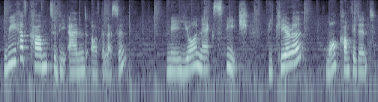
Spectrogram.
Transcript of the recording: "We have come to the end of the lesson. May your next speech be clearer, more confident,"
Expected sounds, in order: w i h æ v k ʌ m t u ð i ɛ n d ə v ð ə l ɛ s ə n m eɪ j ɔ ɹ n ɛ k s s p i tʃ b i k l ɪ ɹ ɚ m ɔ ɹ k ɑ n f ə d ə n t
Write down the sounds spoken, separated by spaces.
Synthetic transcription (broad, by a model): w i h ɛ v k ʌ m t u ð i ɛ n d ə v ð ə l ɛ s ə n m eɪ j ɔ n ɛ k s s p i tʃ b i k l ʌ ɹ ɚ m ɔ k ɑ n f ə d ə n t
